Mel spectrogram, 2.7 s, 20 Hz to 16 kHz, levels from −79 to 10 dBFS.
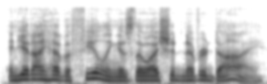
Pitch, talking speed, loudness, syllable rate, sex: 145 Hz, 270 wpm, -16 LUFS, 5.5 syllables/s, male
